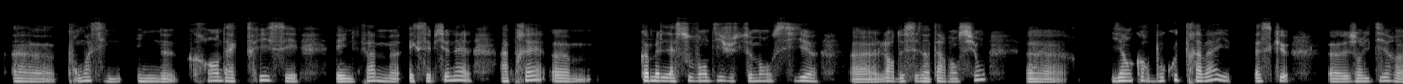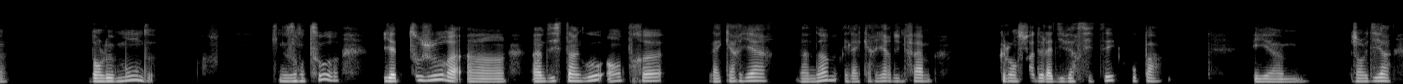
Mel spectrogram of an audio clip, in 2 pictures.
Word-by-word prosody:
Heu, 135 -2 0
pour - - -5
moi, 170 +2 +1
c'est 145 - -7
une 130 0 -5 0.2
une, 140 -2 -1
heu, 130 - -2
grande 175 0 -1
actrice 180 +4 -1
et 145 - +1 0.4
et 135 - +5
une 135 -1 +2
femme, 165 +1 -1
heu, 135 - 0
exceptionnelle. 180 +7 +1 0.3
Après, 195 +7 +2
hem, 140 - +1 0.5
comme 175 0 +7
elle 165 -1 +5
l'a 155 - +4
souvent 165 +1 +2
dit, 180 +3 -4
justement 155 0 -2
aussi, 170 +1 -1
heu, 155 -2 +1 0.4
heu, 120 0 +2
lors 155 -1 +2
de 140 - -2
ses 145 0 -1
interventions, 140 - +2 0.4
heu, 130 -1 +1 0.5
il 150 - -1
y - - +7
a 170 - +7
encore 170 0 -1
beaucoup 170 +7 -2
de - - -23
travail 180 +3 +2 0.2
parce 150 +1 0
que, - - +2 0.4
heu, 135 0 +2
j'ai 145 - +1
envie 140 0 0
de - - -27
dire, 165 -3 -1
heu, 135 - 0 0.8
dans 145 -1 +6
le 150 +1 +6
monde 180 +5 -1 1.2
qui - - -7
nous 150 +1 +1
entoure, 180 +5 0 0.4
il 155 - +5
y - - +14
a - - +6
toujours 195 +1 +2 0.2
un 130 -1 +1 0.3
un 140 0 +6
distinguo 160 +5 +3
entre 165 0 +1 0.4
la 140 -2 -1
carrière 160 +3 0 0.2
d'un 135 0 -3
homme 190 +5 +2
et - - -4
la 130 0 -3
carrière 150 +2 -3
d'une 145 -1 -8
femme, 150 -1 +1 0.7
que - - +1
l'on 150 -1 +2
soit 155 +2 -2
de 150 - +2
la 135 -2 +5
diversité 145 +6 -3
ou 165 - -4
pas 150 -1 -3 0.9
et 130 0 0
hem, 130 0 -4 0.4
j'ai 145 - 0
envie 145 - 0
de - - -8
dire, 160 0 +4
150 Hz, 175 wpm, -24 LUFS, 140-170 Hz, 1.2 s, y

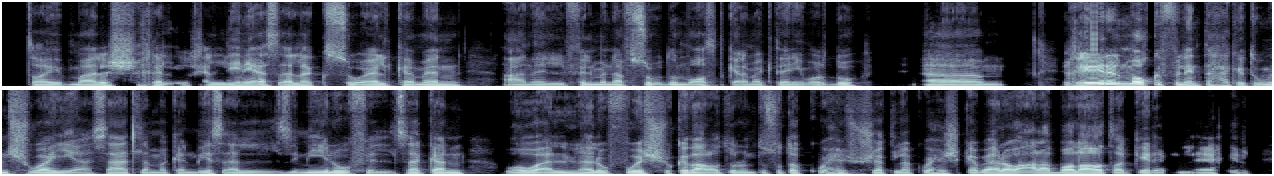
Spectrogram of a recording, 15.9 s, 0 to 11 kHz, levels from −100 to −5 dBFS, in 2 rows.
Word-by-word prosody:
طيب 95 -2 -3
معلش 110 +6 0
خل 115 -1 -4 0.2
خلّيني 130 +4 +1
أسألك 125 +1 -2
سؤال 110 +4 0
كمان 110 +4 -1 0.3
عن 85 +2 -4
الفيلم 85 +4 -3
نَفْسه 100 +3 -2
بدون 95 +2 -3
مُقاطعة 90 +2 -2
كلامك 85 +2 -5
تاني 90 -5 -4
برضه، 95 +8 -4 0.4
آمم 90 -2 0 0.4
غير 160 +6 +9
الموقِف 160 -1 +6
اللي 135 - +4
أنت 135 +2 -1
حكيته 130 0 -3
من 115 -1 -2
شوية 100 -6 -1
ساعة 95 +2 -2
لمّا 80 -2 -5
كان 85 -1 -7
بيسأل 95 -3 -4
زميله 100 +5 0
في 100 - -7
السَكَن 110 +7 -1 0.3
وهو 95 +4 +2
قالها 100 +1 -1
له 105 - +2
في 130 - -6
وِشّه 125 -2 +3
كده 120 -5 +3
على 90 0 0
طول، 105 +2 -5
"أنت 95 - -8
صوتك - - -6
وِحِش - - -6
وشكلك - - -5
وِحِش." 110 -1 -4
جابها 125 +6 +2
له 135 -2 +7
على 120 0 +1
بلاطة 125 -3 +5
كده 100 -1 -3
من 90 - -10
الآخِر. 95 -6 -7
100 Hz, 190 wpm, -23 LUFS, 90-120 Hz, 0.4 s, غير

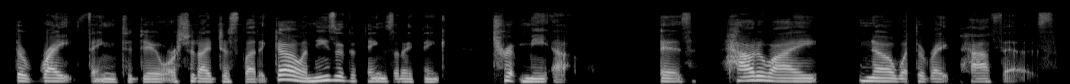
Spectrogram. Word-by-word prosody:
the 150 -4 +1
right 145 -2 +3 0.2
thing 125 -2 -1
to 130 - -7
do, 125 0 -1
or - - -1
should 145 +3 -4
I 135 -2 +3
just 125 0 -6
let 120 -1 0
it - - -9
go," 220 -4 +6
and 145 0 +2
these 195 +4 +3
are 190 - +2
the 145 -3 -8
things 140 -1 0
that 130 - -4
I 130 -1 -2
think 125 -1 -4 0.5
trip - - 0
me 135 -1 +1
up, - - -4 0.9
is 140 -1 -1 0.3
how 175 +2 +4
do 190 -3 +4
I 145 -1 +2 0.4
know 150 -3 +3
what 140 0 -3
the 140 - -4
right 130 0 -4
path 135 0 -2
is? 335 +1 -12
140 Hz, 185 wpm, -22 LUFS, 130-155 Hz, 0.9 s, go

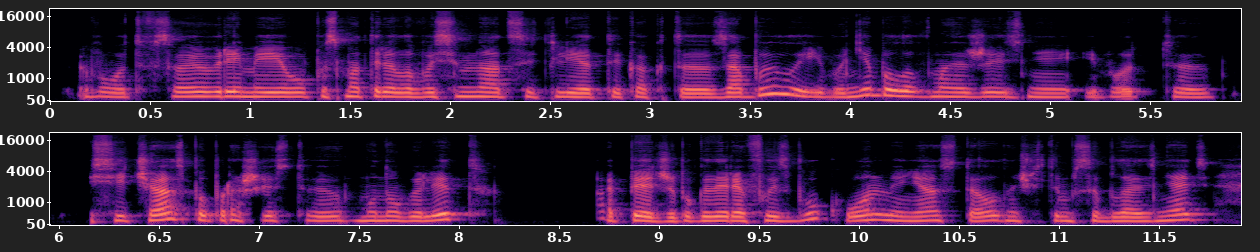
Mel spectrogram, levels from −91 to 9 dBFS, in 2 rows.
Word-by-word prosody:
Вот 185 -3 -5
в - - -18
своё 195 0 +2
время 200 -1 +4
я 185 - +5
его 185 0 +2
посмотрела 195 -1 +1
в - - -3
18 190 0 -1
лет 175 -2 0
и - - -1
как-то 170 -2 -2
забыла, 190 - +1
его 185 -5 0
не 220 +9 0
было 235 -5 +5
в 195 - -9
моей 190 -1 0
жизни. 180 -1 -3
И - - -11
вот - - -5 0.7
сейчас, 215 +5 +2
по 240 -3 +1
прошествию 195 -2 -2
много 185 0 +1
лет, 235 +6 +1 0.5
опять 190 -6 +3
же 165 - 0
благодаря 185 0 +3
"Фейсбук", 190 +8 -3
он 210 +5 +2
меня 195 -1 +1
стал, 200 -1 -2
значит, 175 -5 -7
им 190 -2 -2
соблазнять, 185 +6 -1
190 Hz, 180 wpm, -20 LUFS, 180-205 Hz, 0.7 s, я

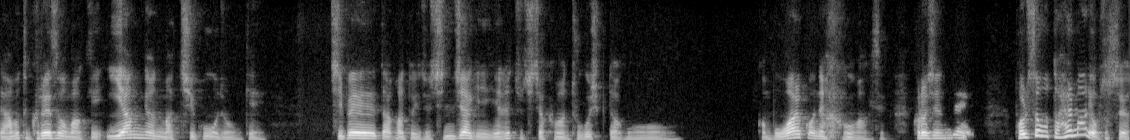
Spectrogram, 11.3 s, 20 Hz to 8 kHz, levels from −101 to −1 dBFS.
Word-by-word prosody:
네 115 - -2
아무튼 140 +4 -3
그래서 150 +2 +4
막 105 -3 -4
이렇게 105 - -8
2 130 +4 +3
학년 165 -5 +2
마치고 115 +5 -6
좀 100 -1 -9
이렇게 95 -1 -12 0.6
집에다가도 145 -9 +5
이제 100 0 -10
진지하게 130 +5 0
얘기를 105 +6 -4
했죠. 150 +1 -7
진짜 - - -7
그만두고 110 +2 -7
싶다고. 95 -4 -11 0.8
그럼 110 -3 -11
뭐 110 +8 +4
할 190 +1 +3
거냐고 130 -6 -3
막 95 -1 -11
이제 110 +2 -20 0.3
그러시는데 155 +1 0 0.5
벌써부터 210 +5 +3
할 270 +8 +2
말이 335 +8 0
없었어요 - - -3
125 Hz, 375 characters per minute, -21 LUFS, 100-155 Hz, 0.8 s, 집에다가도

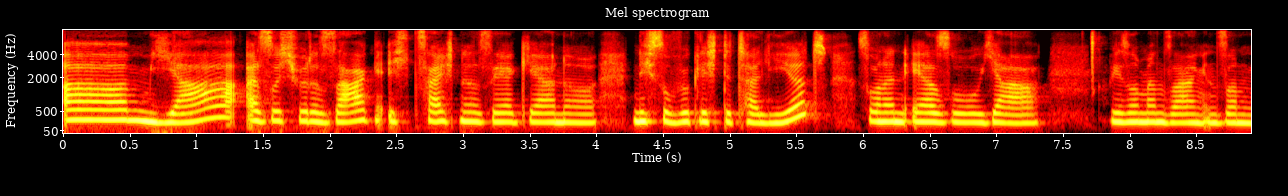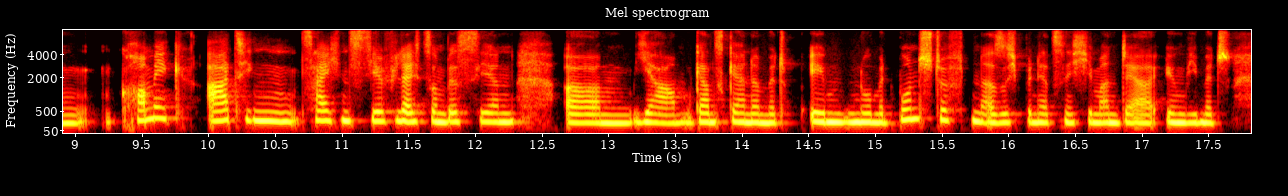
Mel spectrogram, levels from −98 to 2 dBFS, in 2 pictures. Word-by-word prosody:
Ähm, 270 -2 +5
ja, 225 +8 +2
also, 250 +1 +2
ich 245 +1 -3
würde 240 -2 0
sagen, 230 +4 0
ich 230 0 -5
zeichne 235 0 0
sehr 225 0 -2
gerne 215 -1 -2 0.3
nicht 235 0 +5
so 225 -3 +1
wirklich 230 0 -1
detailliert, 220 - -1 0.2
sondern 230 -3 +2
eher 225 0 +1
so, 215 0 -2
ja, 205 -1 -2 0.5
wie 230 - +1
soll 225 0 +2
man 225 0 +3
sagen, 210 0 -1
in 210 -1 -1
so 210 +1 -2
'nem 205 +2 -2 0.2
comic-artigen 255 -4 -1
Zeichenstil 250 -2 0
vielleicht 235 -1 0
so 235 - -1
'n 220 - +4
bisschen. 225 0 -1 0.3
Ähm, 205 -1 0
ja, 205 -3 -2
ganz 220 0 0
gerne 215 -2 +1
mit 205 +1 -1
eben 220 -1 +4
nur 220 0 +6
mit 210 -1 -1
Buntstiften. 275 -2 -1
Also, 210 0 -2
ich 210 0 -6
bin 215 - -2
jetzt 210 +1 -2
nicht 215 0 -4
jemand, 205 -1 0
der 210 +1 -3
irgendwie 210 -2 +2
mit 205 -1 0
225 Hz, 165 wpm, -19 LUFS, 210-240 Hz, 0.5 s, nur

